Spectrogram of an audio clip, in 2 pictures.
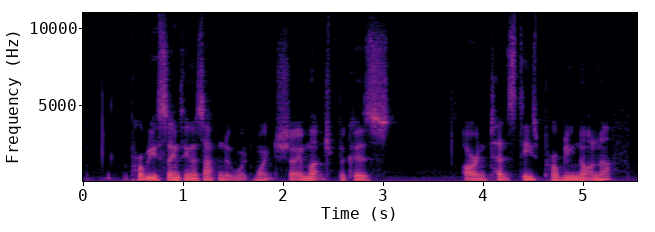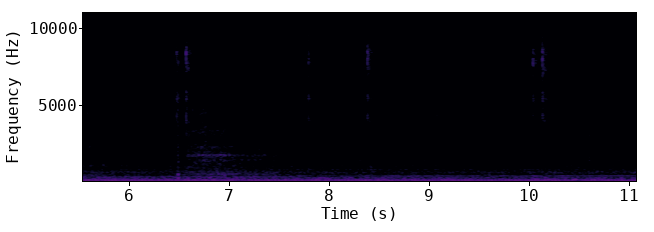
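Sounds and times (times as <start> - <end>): low steady hum: 0.0 - 11.0
computer mouse clicks: 6.4 - 6.7, 7.8 - 9.2, 10.0 - 10.3.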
